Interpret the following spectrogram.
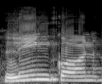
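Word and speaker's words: Lincoln: যেমন kernel, kernel এটিকে কিন্তু আমরা অনেক সময় কর্নেল অথবা কলোনেল বলে থাকি, যা কিন্তু সম্পূর্ণই ভুল উচ্চারণ। লিঙ্কন, লিঙ্কন ইত্যাদি।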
